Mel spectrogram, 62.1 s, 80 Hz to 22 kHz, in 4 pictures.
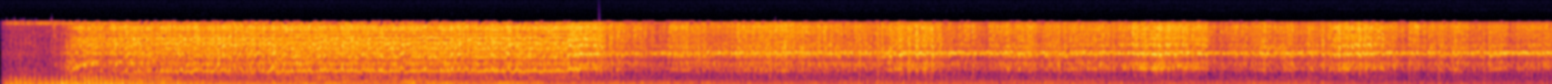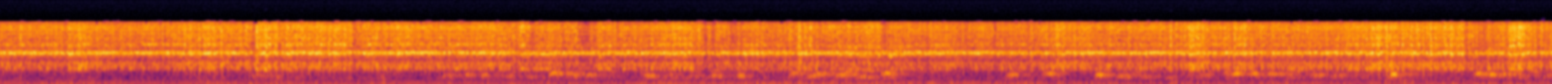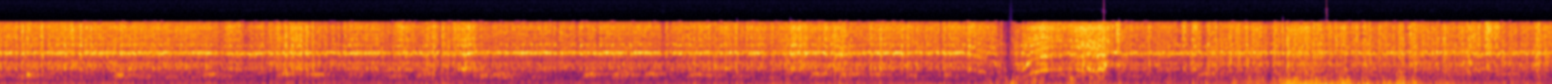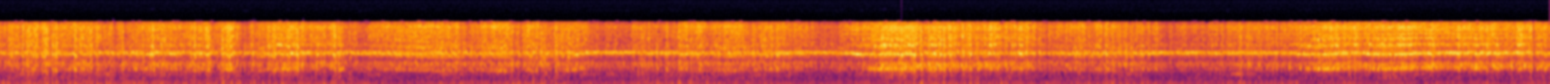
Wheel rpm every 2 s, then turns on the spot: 70, 160, 170, 210, 220, 220, 220, 220, 230, 230, 230, 230, 230, 230, 230, 230, 230, 230, 230, 230, 170, 210, 210, 210, 230, 220, 230, 220, 220, 230, 230.
none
